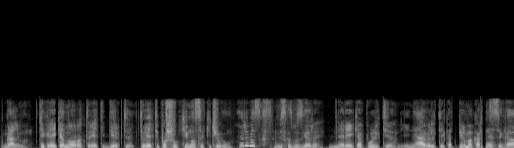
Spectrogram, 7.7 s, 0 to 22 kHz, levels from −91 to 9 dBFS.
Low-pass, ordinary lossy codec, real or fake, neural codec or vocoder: 7.2 kHz; AAC, 32 kbps; real; none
